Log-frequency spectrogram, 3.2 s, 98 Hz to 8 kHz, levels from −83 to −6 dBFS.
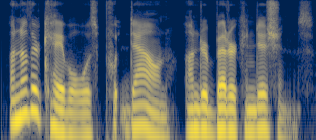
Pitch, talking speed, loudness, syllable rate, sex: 135 Hz, 150 wpm, -17 LUFS, 5.2 syllables/s, male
